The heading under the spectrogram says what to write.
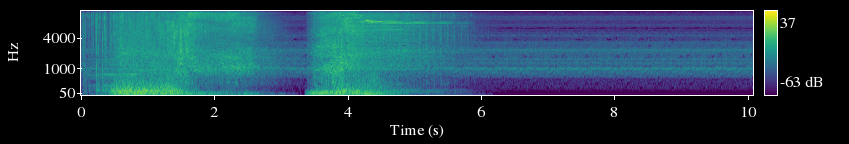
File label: free spin animation; dracula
